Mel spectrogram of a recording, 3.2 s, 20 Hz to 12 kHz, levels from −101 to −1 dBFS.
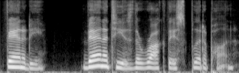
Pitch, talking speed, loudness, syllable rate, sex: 200 Hz, 130 wpm, -18 LUFS, 5.1 syllables/s, female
